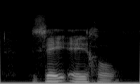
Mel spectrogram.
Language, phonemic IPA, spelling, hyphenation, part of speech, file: Dutch, /ˈzeːˌeːɣəl/, zee-egel, zee-egel, noun, Nl-zee-egel.ogg
- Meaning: a sea urchin, any of many marine echinoderms of the class Echinoidea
